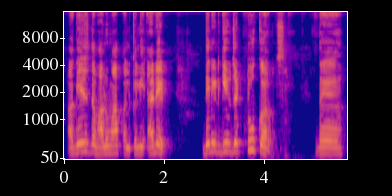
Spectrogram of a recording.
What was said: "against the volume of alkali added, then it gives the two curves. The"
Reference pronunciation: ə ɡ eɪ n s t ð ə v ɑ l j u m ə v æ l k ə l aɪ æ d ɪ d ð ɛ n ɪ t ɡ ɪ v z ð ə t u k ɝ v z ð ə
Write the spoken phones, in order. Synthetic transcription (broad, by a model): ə ɡ eɪ n s t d ə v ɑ l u m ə p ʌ l k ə l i æ d ɪ d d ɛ n ɪ t ɡ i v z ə t u k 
